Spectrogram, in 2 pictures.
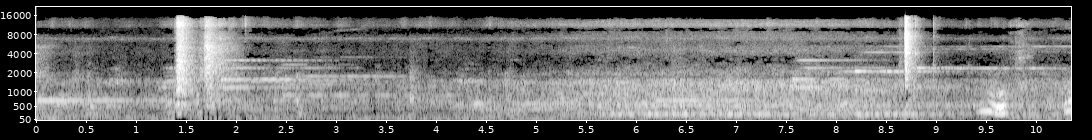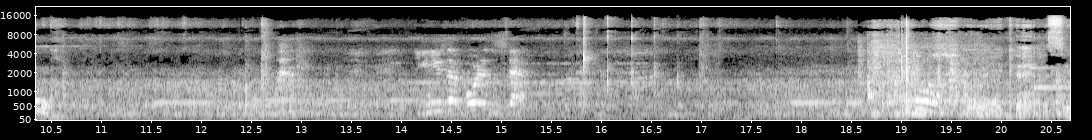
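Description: Faint background music and voices, broken by a few sharp clicks; the loudest click comes about nine seconds in.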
